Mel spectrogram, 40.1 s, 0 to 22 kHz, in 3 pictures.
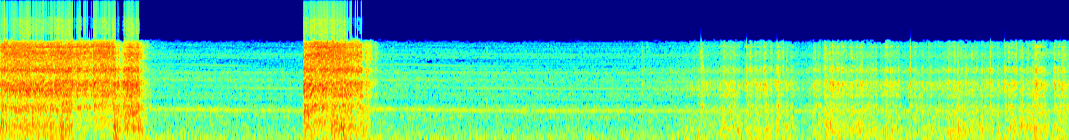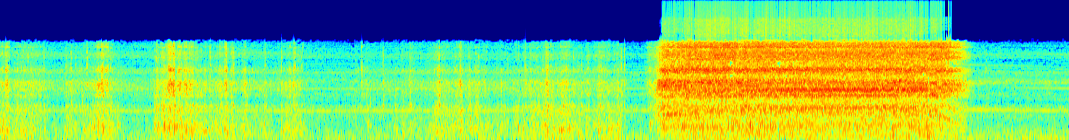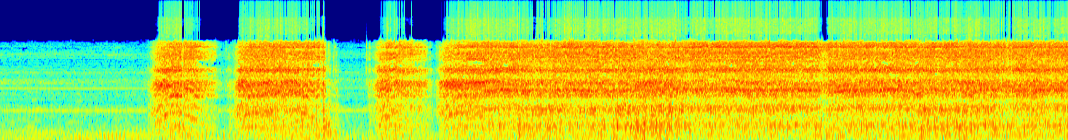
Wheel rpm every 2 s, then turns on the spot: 200, 10, 50, 0, 20, 20, 20, 20, 10, 20, 50, 200, 120, 0, 50, 80, 160, 220, 220, 220.
8-20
